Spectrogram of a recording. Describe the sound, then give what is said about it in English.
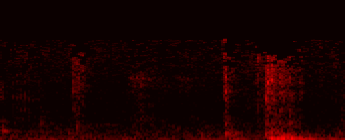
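A door is pushed shut, with a couple of faint creaks and scrapes followed by a heavier, low thud as it closes. No one speaks. “close the door, will you?”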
